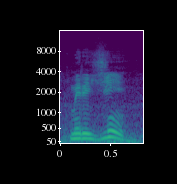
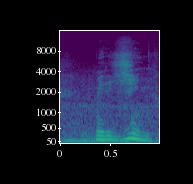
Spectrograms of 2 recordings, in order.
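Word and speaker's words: Medellín: To Medellin, which I believe is actually pronounced Medellin, with the double L acting as a consonant that's between the J and the Z. Medellin, Jin, something like that.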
